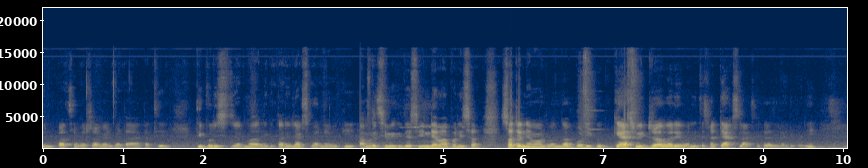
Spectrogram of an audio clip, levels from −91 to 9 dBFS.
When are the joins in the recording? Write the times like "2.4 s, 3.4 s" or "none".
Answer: 4.0 s

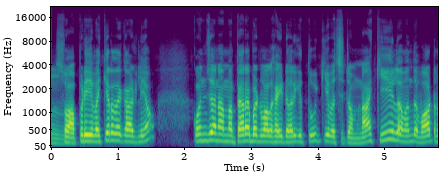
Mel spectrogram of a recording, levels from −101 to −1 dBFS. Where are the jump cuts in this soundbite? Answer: none

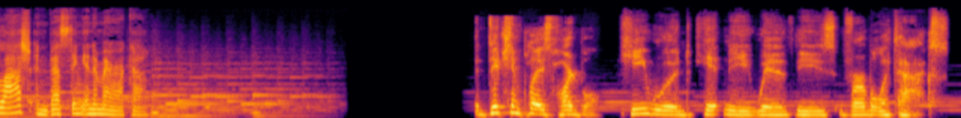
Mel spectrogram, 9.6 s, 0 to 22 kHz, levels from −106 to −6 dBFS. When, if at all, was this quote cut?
1.5 s

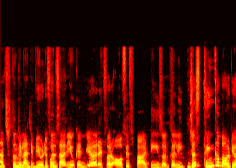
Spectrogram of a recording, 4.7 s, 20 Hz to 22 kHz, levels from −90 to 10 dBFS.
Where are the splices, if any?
3.7 s

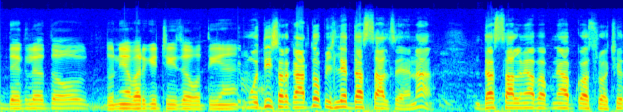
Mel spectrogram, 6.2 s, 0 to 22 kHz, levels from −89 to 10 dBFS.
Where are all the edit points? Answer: 2.4 s

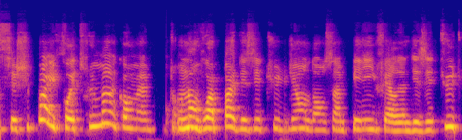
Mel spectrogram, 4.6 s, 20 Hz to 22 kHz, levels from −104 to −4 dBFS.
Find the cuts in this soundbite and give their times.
1.6 s

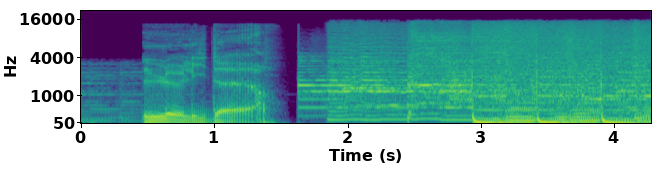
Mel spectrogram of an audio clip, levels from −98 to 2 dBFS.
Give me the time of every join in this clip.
1.5 s

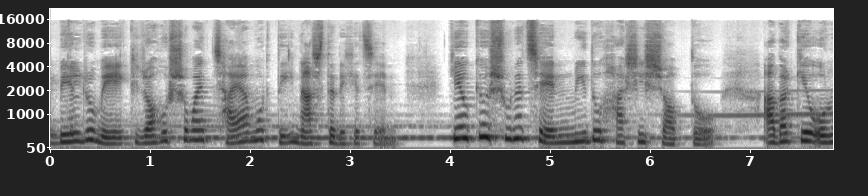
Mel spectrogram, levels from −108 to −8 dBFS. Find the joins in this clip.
none

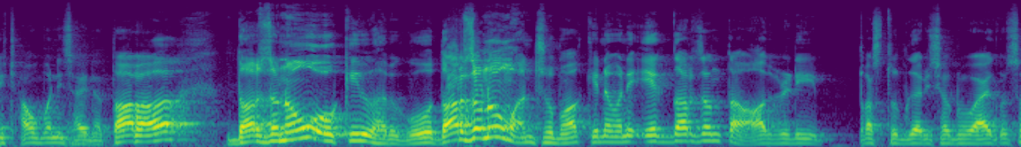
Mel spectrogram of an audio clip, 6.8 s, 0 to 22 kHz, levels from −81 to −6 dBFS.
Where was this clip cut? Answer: none

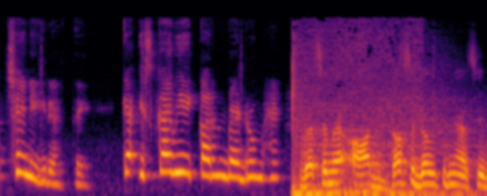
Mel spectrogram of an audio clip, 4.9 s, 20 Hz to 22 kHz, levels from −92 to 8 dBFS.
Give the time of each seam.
2.8 s

